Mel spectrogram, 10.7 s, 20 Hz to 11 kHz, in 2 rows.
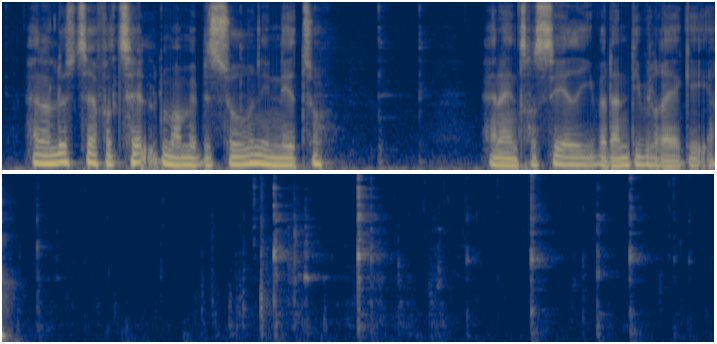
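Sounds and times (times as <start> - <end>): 
speech: 0.2 - 2.6, 3.6 - 5.5
cutlery and dishes clinking at a dinner table: 7.1 - 10.6.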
